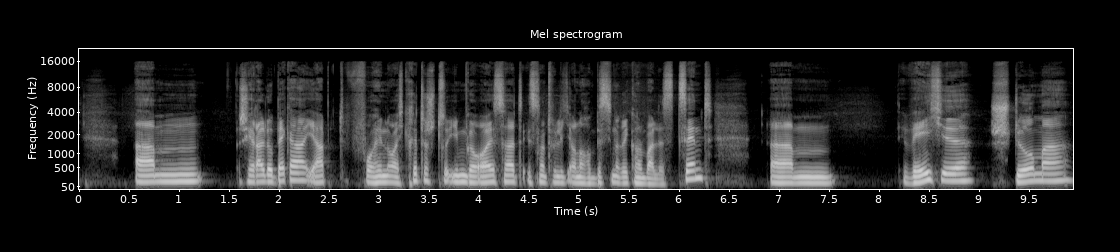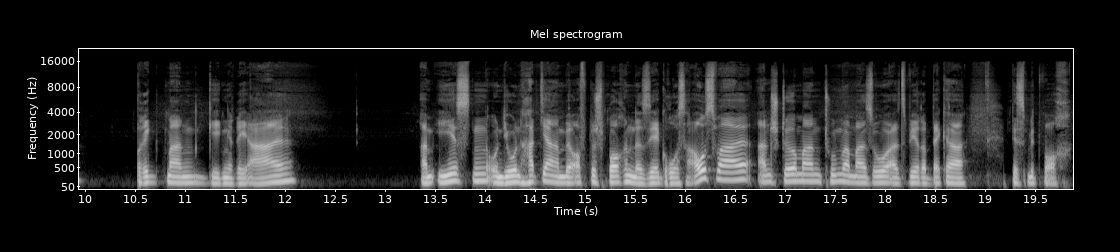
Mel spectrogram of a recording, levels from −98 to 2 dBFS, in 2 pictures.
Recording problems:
none

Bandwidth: 15.5 kHz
